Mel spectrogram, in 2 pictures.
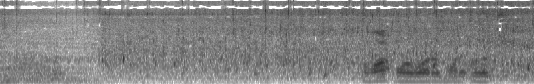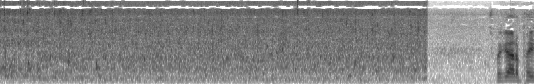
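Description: Water rushes and gurgles loudly nearby.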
